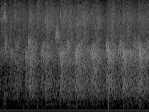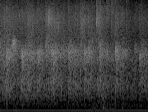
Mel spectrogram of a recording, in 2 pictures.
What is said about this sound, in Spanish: Amén. denle un aplauso, Señor, por eso. Venga.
